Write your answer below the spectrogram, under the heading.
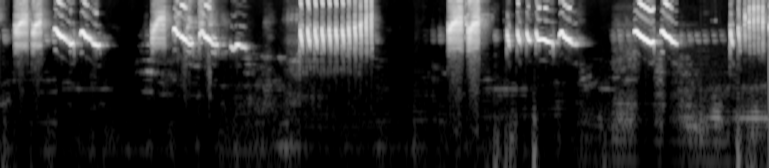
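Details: Pied triller singing the harsh 'besetan kasar' style, a recording meant as a tutor for other birds: loud downslurred whistles in pairs, harsh rattling bursts and a fast buzzy trill, separated by short pauses.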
